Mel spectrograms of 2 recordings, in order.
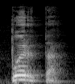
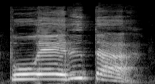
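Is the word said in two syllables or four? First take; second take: two; four. First: The word is said in two syllables. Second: The word is broken into four syllables. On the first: The speaker calls it right. "puerta son dos sílabas" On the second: The speaker calls it wrong. "los asiáticos la pronuncian como cuatro sílabas"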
